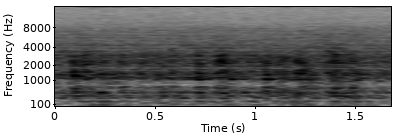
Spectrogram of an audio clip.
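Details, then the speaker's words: LMTV overland camper bed lift lowering the bed: steady buzzy electric motor drone with a fine rattle. The bed's weight makes the motors vibrate against their mounting pins; a shim or bushing is planned to stop it. "weight of this bed it's causing the motors to vibrate a little bit against those pins and you can hear it rattling as it's coming down"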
